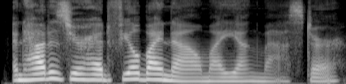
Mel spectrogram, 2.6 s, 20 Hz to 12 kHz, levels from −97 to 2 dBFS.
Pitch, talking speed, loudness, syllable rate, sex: 190 Hz, 255 wpm, -19 LUFS, 5.0 syllables/s, female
